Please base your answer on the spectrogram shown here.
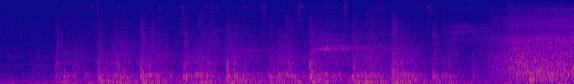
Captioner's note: gym machines whirring; pool water splashing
